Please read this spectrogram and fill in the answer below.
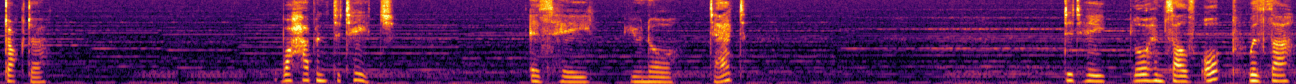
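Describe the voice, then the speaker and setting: A woman's voice: mid-range voice, steady tone, takes it slowly, pauses often, mellow, faint music behind, lightly acted. A woman playing a hesitant, earnest young female gun-for-hire in a fan audio drama. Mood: concerned.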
